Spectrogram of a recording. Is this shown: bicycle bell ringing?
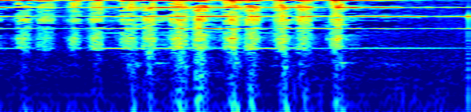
yes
